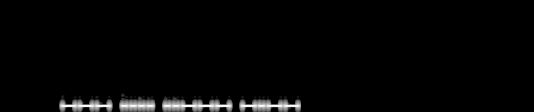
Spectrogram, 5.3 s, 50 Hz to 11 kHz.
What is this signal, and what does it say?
Morse code, heard as a keyed tone, about 27 wpm, 700 Hz. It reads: OH2Y
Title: DXCC-100 Call Signs - 4 Characters - Repeated 2x - 28wpm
